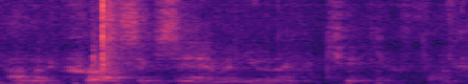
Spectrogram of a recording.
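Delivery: mock cocky lawyer. To the class, mocking a cocky lawyer's swagger. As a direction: ham up the tough-guy lawyer. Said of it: "Ever see people, they get up and they're like".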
